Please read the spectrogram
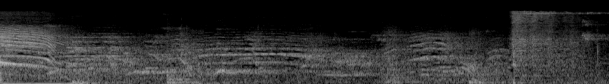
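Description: A basketball bouncing a few times on a hard floor, under children's excited shouts and cheering.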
